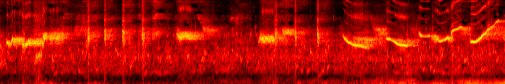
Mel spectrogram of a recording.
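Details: Female white-rumped shama voice used as a lure to provoke other shamas into singing: bright whistled notes around a steady pitch, then rapid rising and falling slurred whistles mixed with sharp clicks and harsh chatter, with faint low hum beneath.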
